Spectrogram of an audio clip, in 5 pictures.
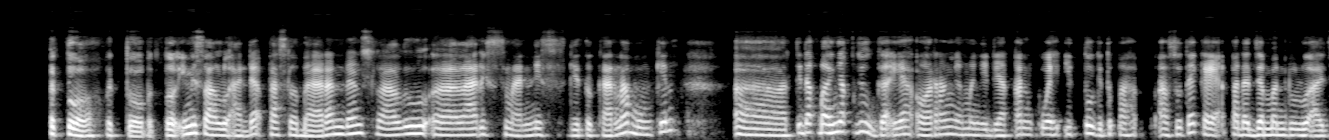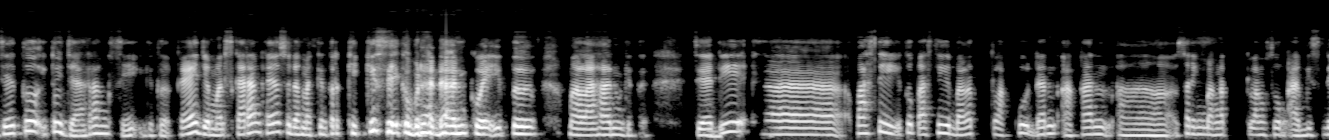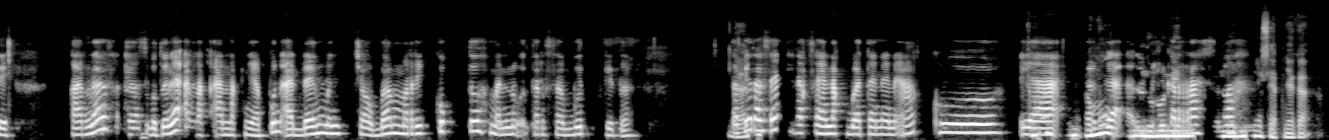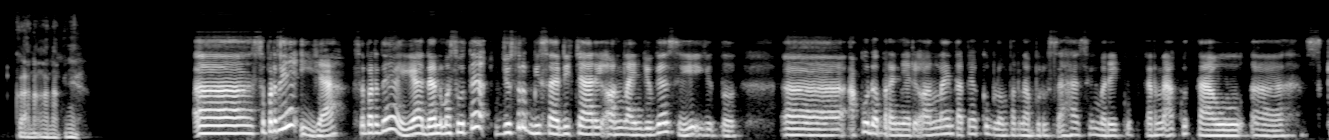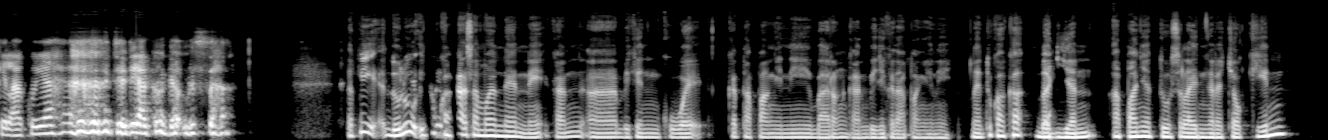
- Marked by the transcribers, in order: other street noise; laughing while speaking: "deh keberadaan"; other background noise; tapping; in English: "me-recook"; in English: "me-recook"; in English: "skill"; chuckle; laughing while speaking: "jadi aku nggak usah"
- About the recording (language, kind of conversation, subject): Indonesian, podcast, Ceritakan pengalaman memasak bersama nenek atau kakek dan apakah ada ritual yang berkesan?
